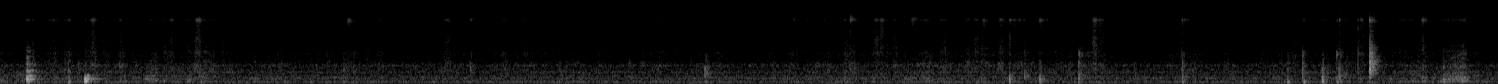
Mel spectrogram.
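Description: Floam slime (glue slime full of foam balls) being stirred and kneaded in a plastic bowl: faint, irregular crackling and squishing as the foam balls are worked, with a few sharp knocks of the spoon against the bowl about a second in and again near the end.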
